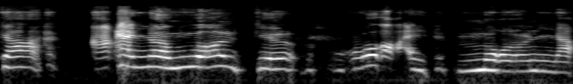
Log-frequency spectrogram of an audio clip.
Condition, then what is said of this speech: Cerebral palsy. Didn't know that you had a limiting speaking ability, because when we talk over Facebook, we just go at it.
